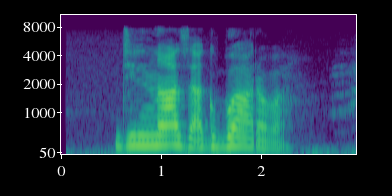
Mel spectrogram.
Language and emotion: Russian, angry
